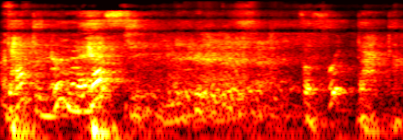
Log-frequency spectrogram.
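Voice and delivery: slow, high, camp flirting; camp flirty voice. Retold or imitated. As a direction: drawl it out like a sassy tease. Flirty mock to doctor.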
